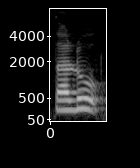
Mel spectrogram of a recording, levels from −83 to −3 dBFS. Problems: low volume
